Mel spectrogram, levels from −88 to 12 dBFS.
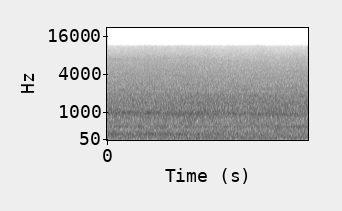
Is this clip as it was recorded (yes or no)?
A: yes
